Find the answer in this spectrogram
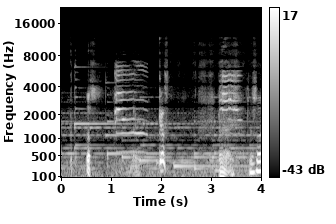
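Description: Cartoon kitten mewing once, a high-pitched call lasting under a second, about a second in, over background music.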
